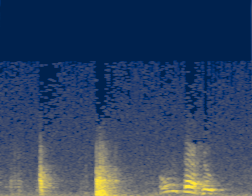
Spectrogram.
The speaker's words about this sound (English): quickly, out that door, down the emergency stairs.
